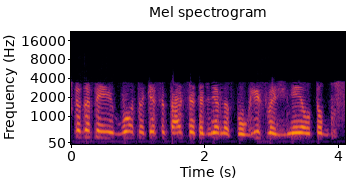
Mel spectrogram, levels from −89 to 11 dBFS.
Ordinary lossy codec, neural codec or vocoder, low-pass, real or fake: AAC, 32 kbps; none; 10.8 kHz; real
